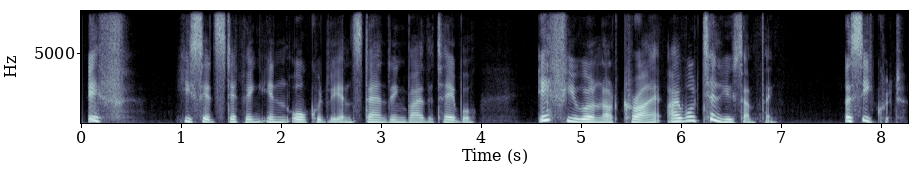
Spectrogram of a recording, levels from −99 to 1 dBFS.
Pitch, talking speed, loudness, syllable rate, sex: 190 Hz, 160 wpm, -19 LUFS, 4.9 syllables/s, female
